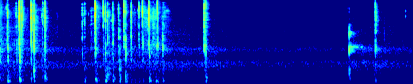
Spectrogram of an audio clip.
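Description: Bursts of quick key clicks on a computer keyboard, a fast flurry in the first two seconds, then a single tap and a short pair later, close and crisp with no talking.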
